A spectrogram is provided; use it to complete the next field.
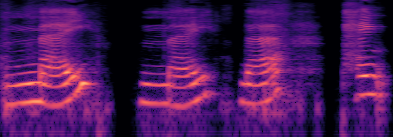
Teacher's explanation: so it's e and i combined but we're gliding them together. We're not going e.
